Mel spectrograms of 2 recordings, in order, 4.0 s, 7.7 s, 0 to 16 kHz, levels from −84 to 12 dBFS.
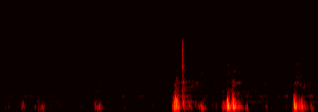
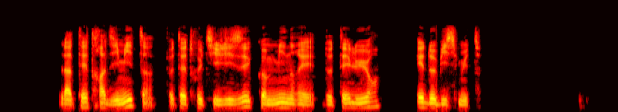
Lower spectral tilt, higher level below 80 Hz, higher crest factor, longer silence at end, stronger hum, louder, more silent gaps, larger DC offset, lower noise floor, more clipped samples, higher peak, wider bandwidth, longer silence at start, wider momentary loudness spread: first, -9.5 dB/octave vs -4 dB/octave; about the same, -68 dBFS vs -66 dBFS; about the same, 26 dB vs 22 dB; second, 0.15 s vs 1.75 s; neither; second, -45 LUFS vs -22 LUFS; second, none vs 1.96-2.07 s, 4.78-5.20 s; neither; second, -83 dBFS vs under -90 dBFS; neither; second, -22 dBFS vs -2 dBFS; second, 5 kHz vs 7.6 kHz; first, 1.2 s vs 0.75 s; first, 18 LU vs 10 LU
